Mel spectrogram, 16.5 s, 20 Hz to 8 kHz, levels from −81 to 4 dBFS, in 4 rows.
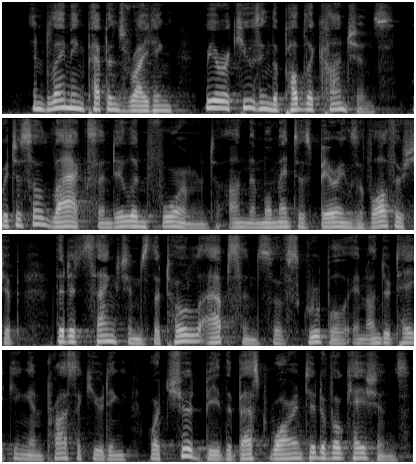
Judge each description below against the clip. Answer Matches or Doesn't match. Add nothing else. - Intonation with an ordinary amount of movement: Matches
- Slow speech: Doesn't match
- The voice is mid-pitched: Doesn't match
